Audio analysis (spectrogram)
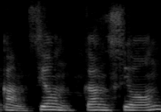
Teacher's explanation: Canción que tiene mayor carga de voz en la última sílaba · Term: palabra aguda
